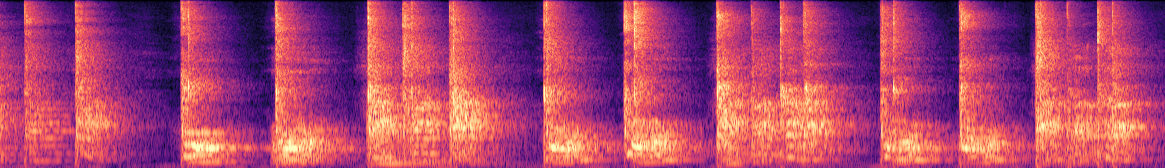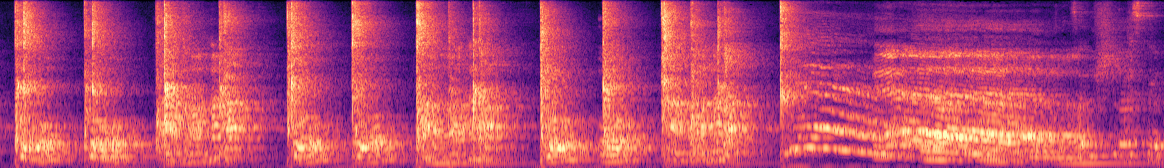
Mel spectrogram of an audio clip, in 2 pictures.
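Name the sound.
rhythmic hand clapping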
